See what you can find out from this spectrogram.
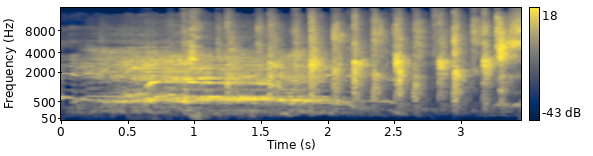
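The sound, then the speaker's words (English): A live audience at Camp FI cheers and whoops in a loud swell of voices, then breaks into dense, scattered clapping. “We're at Camp FI and we're recording this live. Very important context for the questions that are about to come. So there's a live audience here. Yay!”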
